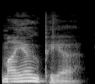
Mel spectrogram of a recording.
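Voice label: "myopia", British English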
